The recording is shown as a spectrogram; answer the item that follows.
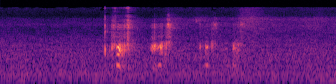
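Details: Rose, a pet cat indoors, chattering: a quick burst of about five short, clipped chirps within under a second, then quiet room sound.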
